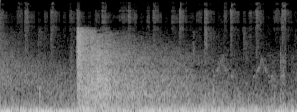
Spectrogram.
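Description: A single sharp distant blast from a drone strike on a fuel depot bursts out about a second in, followed by a rumbling decay over steady background noise.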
